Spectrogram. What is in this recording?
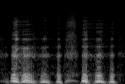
Uh huh huh - Weird Male Laugh
My buddy laughs all weird. Nothing clever to say here. It's just weird. Why is he laughing like that? Stop.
